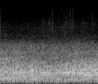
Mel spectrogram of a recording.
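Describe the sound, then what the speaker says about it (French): An airplane passes overhead as a steady, broad, fairly loud roar that holds evenly for about a second with no voices. "Attends, il y a l'avion."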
